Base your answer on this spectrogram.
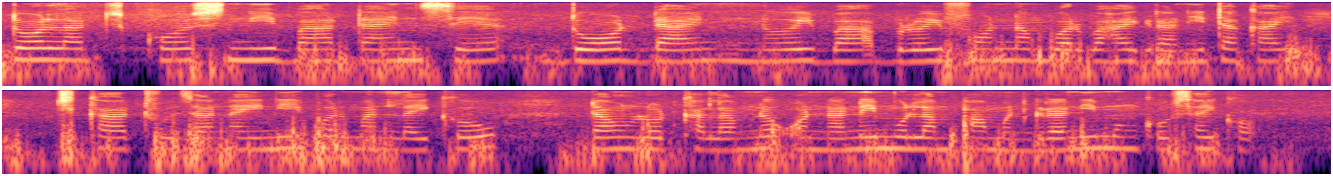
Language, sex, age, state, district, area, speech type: Bodo, female, 18-30, Assam, Chirang, rural, read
